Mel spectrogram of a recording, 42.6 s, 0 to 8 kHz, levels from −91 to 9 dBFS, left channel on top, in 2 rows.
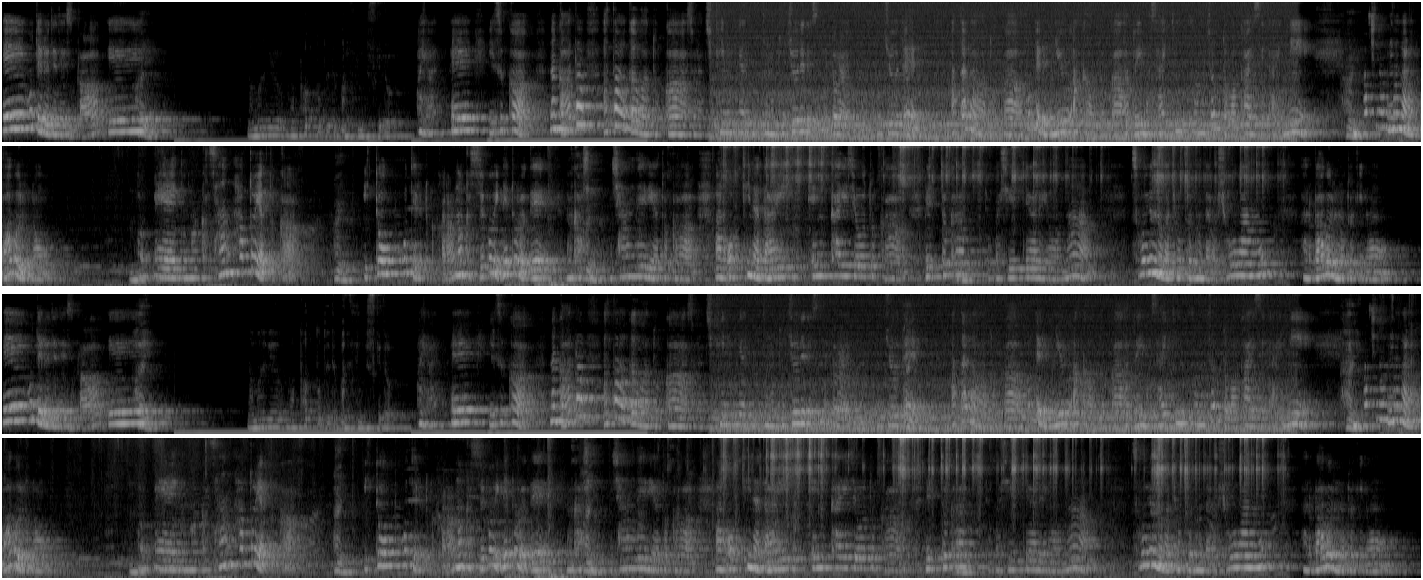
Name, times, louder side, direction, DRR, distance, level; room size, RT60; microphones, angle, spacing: voice 1, 0.0-2.2 6.2-13.7 14.2-20.1 20.6-22.0 23.3-25.7 26.9-30.1 30.4-35.8 36.2-37.6 38.2-40.3 40.8-42.1, left 2 dB, 90° left, 4 dB, 1.4 m, -40 dB
voice 2, 2.0-2.3 3.7-5.9 13.5-13.8 17.5-17.7 20.1-20.4 23.2-24.0 26.2-26.5 29.9-30.3 35.6-35.8, equal, 55° right, 5 dB, 1.1 m, -47 dB
sound 1, 2.6-9.7, right 2 dB, 85° right, 0.5 m, -56 dB
sound 2, 10.6-19.5, left 2 dB, 30° left, 0.4 m, -45 dB
sound 3, 20.7-40.6, right 8 dB, 30° right, 0.4 m, -48 dB
11.5 x 5.7 x 7.5 m, 1.5 s
head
